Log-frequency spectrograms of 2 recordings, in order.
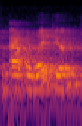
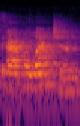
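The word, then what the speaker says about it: Apalachin: Some pronounce it Appalachian like Mrs. Alrech. Others pronounce it Appalachian like Tristan Haywood. I'm looking at you. It isn't either of those. It's Appalachin.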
